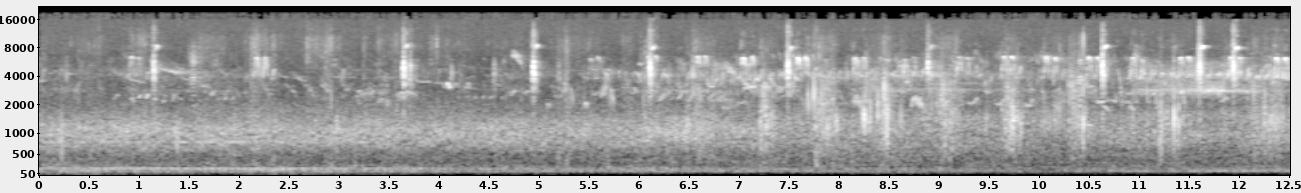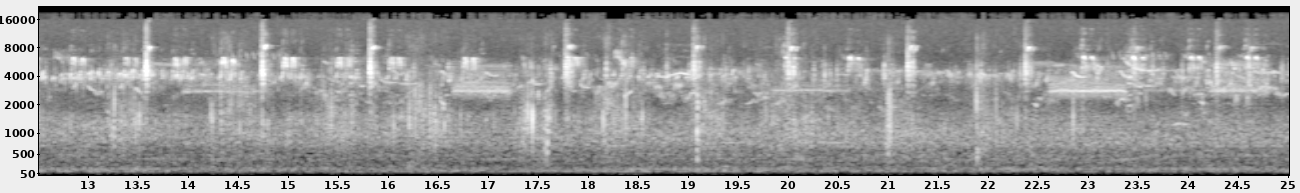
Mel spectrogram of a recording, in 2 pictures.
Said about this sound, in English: Baltimore Oriole still singing quite a bit.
